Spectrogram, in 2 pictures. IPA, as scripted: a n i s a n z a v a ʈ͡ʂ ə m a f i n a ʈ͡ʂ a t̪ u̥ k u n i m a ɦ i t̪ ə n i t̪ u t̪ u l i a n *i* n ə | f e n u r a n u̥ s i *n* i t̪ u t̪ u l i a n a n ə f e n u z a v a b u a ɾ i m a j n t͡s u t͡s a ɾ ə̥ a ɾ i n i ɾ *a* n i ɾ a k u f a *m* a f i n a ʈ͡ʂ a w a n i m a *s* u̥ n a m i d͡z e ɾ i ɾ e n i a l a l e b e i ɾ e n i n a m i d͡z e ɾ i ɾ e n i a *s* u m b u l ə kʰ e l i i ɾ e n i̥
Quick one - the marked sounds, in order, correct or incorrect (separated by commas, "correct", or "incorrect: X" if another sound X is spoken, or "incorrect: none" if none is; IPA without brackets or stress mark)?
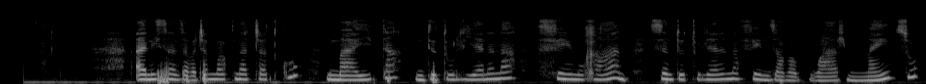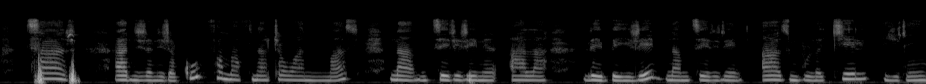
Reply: incorrect: a, correct, correct, correct, correct, incorrect: z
